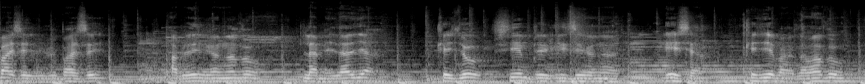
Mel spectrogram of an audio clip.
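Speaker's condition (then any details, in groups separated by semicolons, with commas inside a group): Amyotrophic lateral sclerosis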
